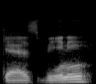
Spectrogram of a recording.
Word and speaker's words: Ghazvini: in Tallahassee Florida and the correct pronunciation of my name is Dr gasvini that's actually a Persian name my dad's from Iran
